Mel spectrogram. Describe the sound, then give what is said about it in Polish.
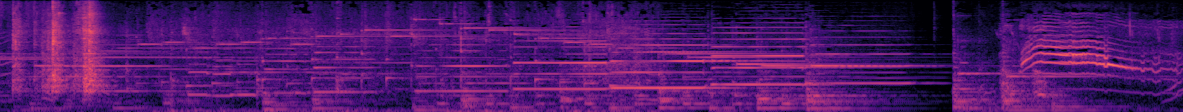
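A cat meows in long, drawn-out, wavering cries, loud, then falls briefly silent before one last rising meow. No one speaks. “Strasznie jestem ciekawa tego kota.”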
